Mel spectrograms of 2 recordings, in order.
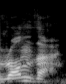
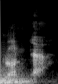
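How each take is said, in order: First: The middle consonant is a soft 'th' sound. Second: The middle consonant is a plain 'd' sound. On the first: The speaker calls it right. "two D's make a th" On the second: The speaker calls it wrong. "you're getting it completely wrong"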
